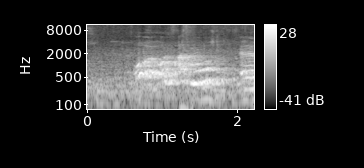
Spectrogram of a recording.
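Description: Only speech: a woman's voice starts about half a second in, after a short pause.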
